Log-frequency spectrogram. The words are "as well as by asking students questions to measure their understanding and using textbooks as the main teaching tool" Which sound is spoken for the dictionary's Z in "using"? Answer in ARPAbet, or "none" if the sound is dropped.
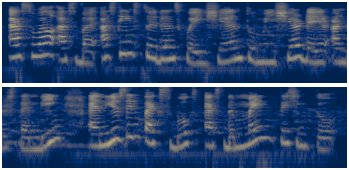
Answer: S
